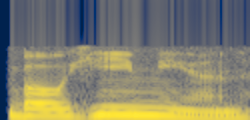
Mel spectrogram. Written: Bohemian

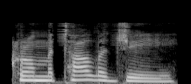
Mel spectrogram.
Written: chromatology

